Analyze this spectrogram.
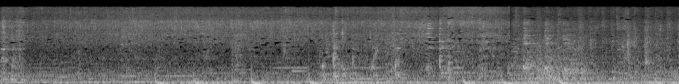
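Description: Food sizzling and frying in a hot pan, a steady hiss with scattered clicks and scrapes of a utensil.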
